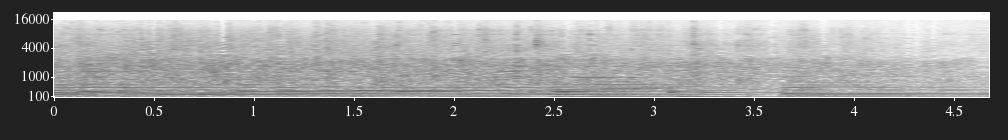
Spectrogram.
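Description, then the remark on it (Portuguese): An audience at a church service applauds the Lord steadily for several seconds, a dense, even patter of clapping layered over sustained instrumental chords, with no talking, easing off slightly near the end. “Quem recebe, aplauso o Senhor em nome de Jesus.”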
